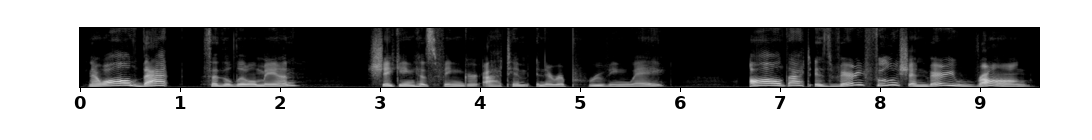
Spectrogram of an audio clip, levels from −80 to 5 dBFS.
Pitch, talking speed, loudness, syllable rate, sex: 245 Hz, 145 wpm, -20 LUFS, 4.3 syllables/s, female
